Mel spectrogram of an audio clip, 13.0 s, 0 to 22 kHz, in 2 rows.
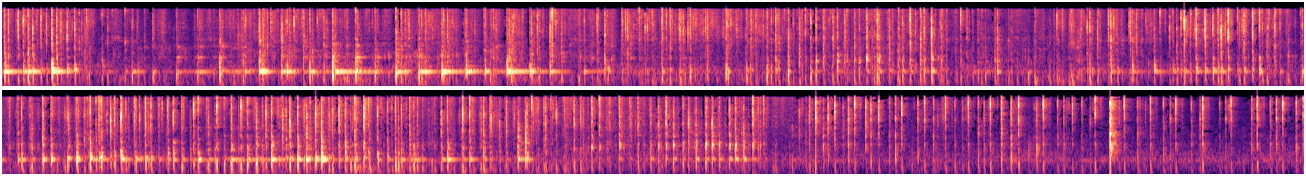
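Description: A metal Arizona iced tea can is tapped and scratched quickly with the sound sped up to double speed. The result is a dense stream of rapid, bright clicking and scratchy rustle, with a faint metallic ring around 600 Hz and almost no low end.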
